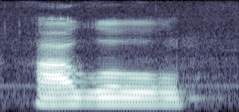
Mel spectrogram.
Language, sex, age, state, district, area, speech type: Kannada, male, 18-30, Karnataka, Tumkur, rural, spontaneous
